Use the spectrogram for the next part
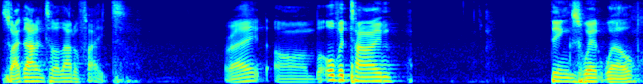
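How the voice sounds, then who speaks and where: A man's voice: medium pitch, measured pace. A man from Barbados with a Bajan accent, telling a personal story as a guest in a panel talk, often checking in with "right?" and "yeah?".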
